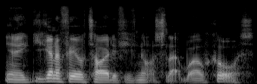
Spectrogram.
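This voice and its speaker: A young man with a fairly low voice talks through his worries in a casual vlog. He sounds bunged up and a bit raspy from a cold, and clears his throat now and then as he rambles anxiously. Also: fairly quick. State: congested and slightly raspy from a cold. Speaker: vlogger.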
